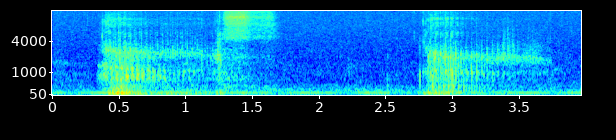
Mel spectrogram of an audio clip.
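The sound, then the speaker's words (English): A lion gives two deep, rasping growl-roars about two seconds apart, each a rumbling burst with a breathy edge, with no one speaking. “The lion probably wouldn't have made noise to give himself away.”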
